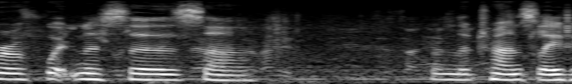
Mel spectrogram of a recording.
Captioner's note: speaking French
